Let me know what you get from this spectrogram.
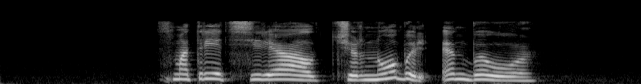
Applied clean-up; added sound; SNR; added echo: none; none; none; none.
